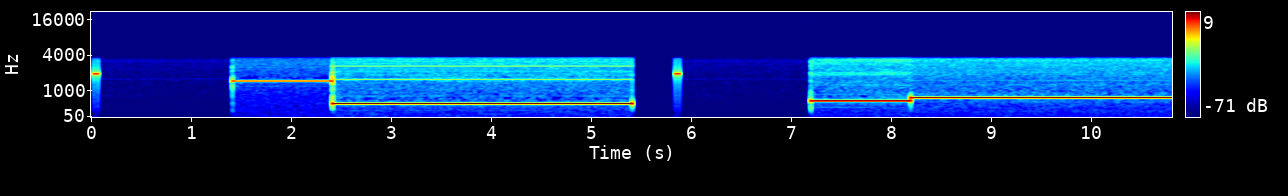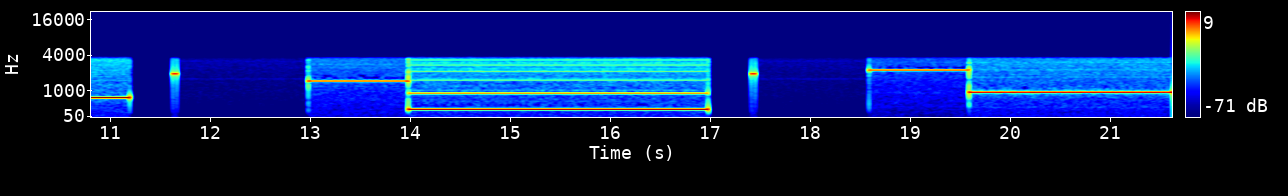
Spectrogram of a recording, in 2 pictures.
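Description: Radio dispatch two-tone sequential paging tones: four pages, each a short steady tone of about a second followed at once by a longer steady tone of about three seconds, with a brief high beep between pages. These tone pairs set off the pagers of the fire and ambulance companies being dispatched.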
